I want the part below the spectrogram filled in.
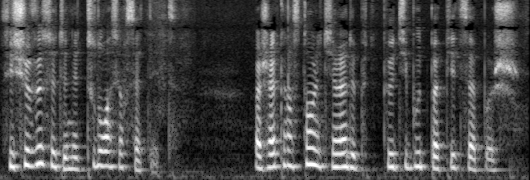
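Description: Woman reading a storybook aloud, mellow and warm, steady. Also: fairly high pitch, brisk. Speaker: narrator.

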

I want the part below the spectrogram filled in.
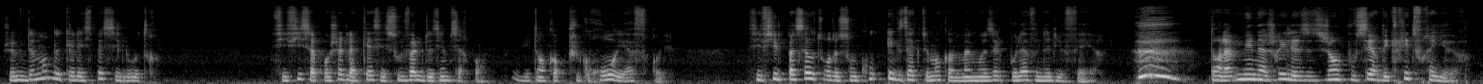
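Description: A woman reads a children's story aloud at a medium pitch, keeping her narration steady and clear. She moves the tale along at an even pace. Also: quick pace. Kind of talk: storybook reading.

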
